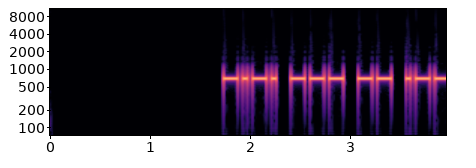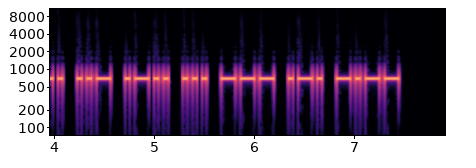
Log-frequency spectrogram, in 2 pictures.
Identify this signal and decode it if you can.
Morse code, heard as a keyed tone, about 25 wpm, 700 Hz. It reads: COMPULSORY
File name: 10 Letter Words - First 3 Letters Given - 25wpm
